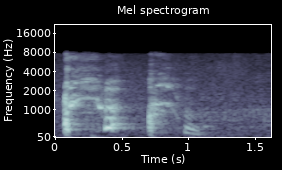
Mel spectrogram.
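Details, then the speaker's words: Adult man coughing fit after inhaled smoke went down the wrong pipe: short run of harsh, throaty coughs in two quick pairs, outdoors. "I'm not sure how, but it went down the wrong pipe somehow. Which is weird because it's supposed to go in my lungs."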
